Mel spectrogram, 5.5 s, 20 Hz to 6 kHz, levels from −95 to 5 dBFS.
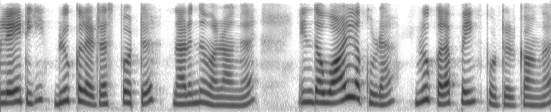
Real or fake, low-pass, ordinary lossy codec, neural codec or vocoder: fake; 5.4 kHz; none; codec, 24 kHz, 1.2 kbps, DualCodec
